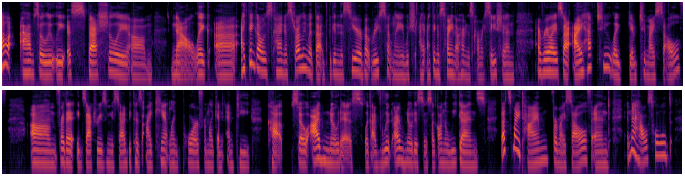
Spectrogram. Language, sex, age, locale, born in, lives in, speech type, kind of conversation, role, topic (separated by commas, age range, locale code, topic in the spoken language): English, female, 25-29, en-US, United States, United States, conversation, unstructured, none, What is one small joy from your week that you are grateful for?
